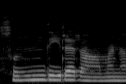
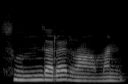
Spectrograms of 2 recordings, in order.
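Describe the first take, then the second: First: The second syllable has an i vowel. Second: The second syllable has an a vowel. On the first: The speaker calls it wrong. "சுந்திரராமன் அல்ல" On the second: The speaker calls it right. "தீ வராது தா"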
